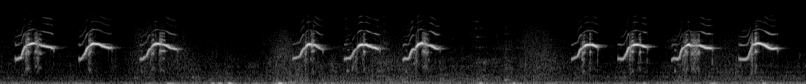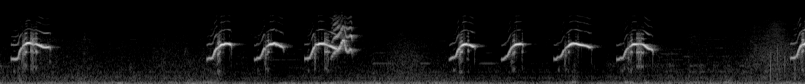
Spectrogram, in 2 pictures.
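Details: A male white-faced cockatiel sings bursts of rising, slurred whistles, three or four at a time, directed at a jacket sleeve.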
